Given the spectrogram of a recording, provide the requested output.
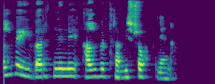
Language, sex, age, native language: Icelandic, female, 60-69, Icelandic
